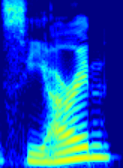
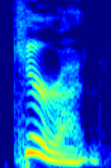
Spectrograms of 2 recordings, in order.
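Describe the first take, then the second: First: The name begins with a soft S sound. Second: The name begins with a hard K sound. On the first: The speaker calls it wrong. "I was assuming it was pronounced Ciaran because in English, using our letters" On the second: The speaker calls it right. "the sound that the C makes is K"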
